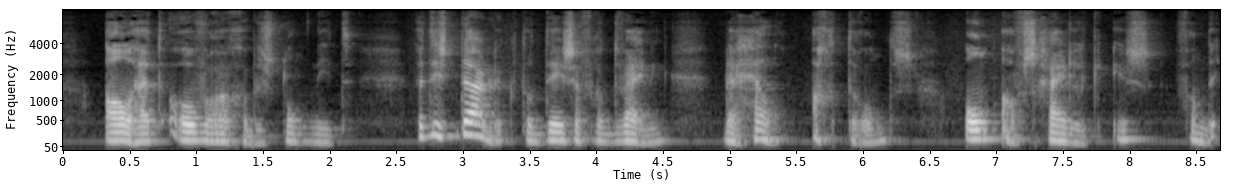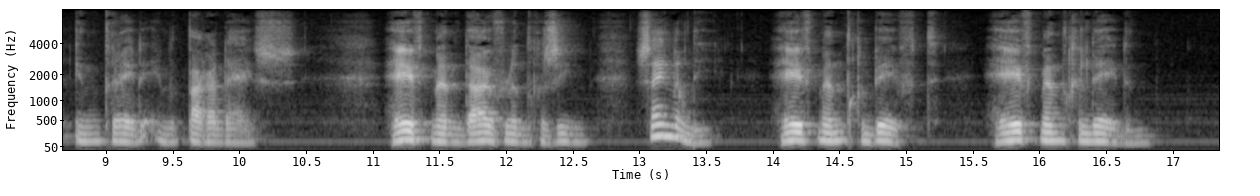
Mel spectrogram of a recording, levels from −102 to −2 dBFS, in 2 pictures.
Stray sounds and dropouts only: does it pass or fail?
pass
